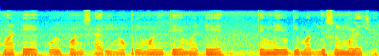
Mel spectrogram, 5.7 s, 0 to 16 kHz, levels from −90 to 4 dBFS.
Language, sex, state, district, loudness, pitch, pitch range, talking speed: Gujarati, male, Gujarat, Gandhinagar, -16 LUFS, 110 Hz, 105-110 Hz, 135 wpm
